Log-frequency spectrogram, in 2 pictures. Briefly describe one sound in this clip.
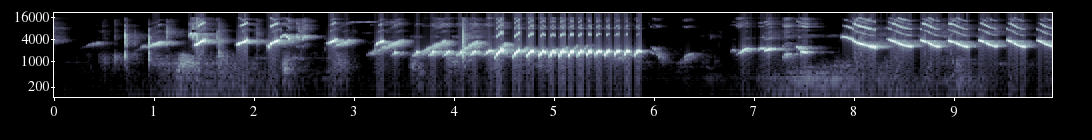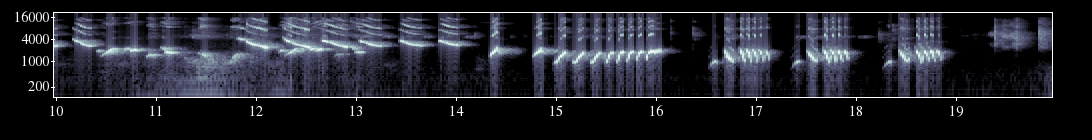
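A songbird sings loud, rapid, varied phrases of whistles and trills close by.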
